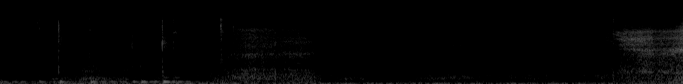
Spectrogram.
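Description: Keys tapping on a computer keyboard as a command is entered at a command prompt, a few quiet clicks early on, faint and close, with soft breathing and background noise later.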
